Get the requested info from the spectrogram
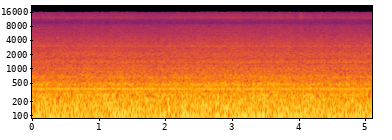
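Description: Steady road and engine noise of a car at highway speed, heard from inside the cabin: a low rumble with a faint steady hum over it.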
